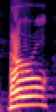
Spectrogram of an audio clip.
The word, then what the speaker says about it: Beryl: My grandfather was named Merle. It's Beryl. Sounds kind of the same.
